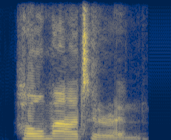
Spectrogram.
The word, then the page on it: Homopteran: Indian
